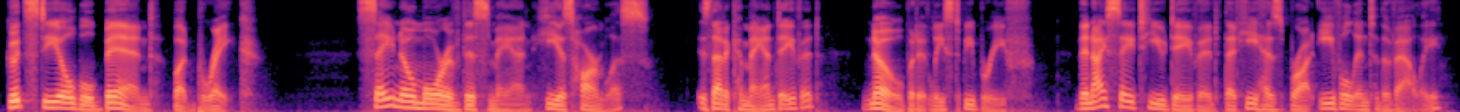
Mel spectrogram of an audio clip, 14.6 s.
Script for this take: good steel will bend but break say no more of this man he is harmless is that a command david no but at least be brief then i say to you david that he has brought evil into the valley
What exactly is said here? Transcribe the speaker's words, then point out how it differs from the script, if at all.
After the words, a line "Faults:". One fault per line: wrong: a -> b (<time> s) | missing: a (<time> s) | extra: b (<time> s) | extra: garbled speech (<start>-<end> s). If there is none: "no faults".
good steel will bend but break say no more of this man he is harmless is that a command david no but at least be brief then i say to you david that he has brought evil into the valley
Faults:
no faults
